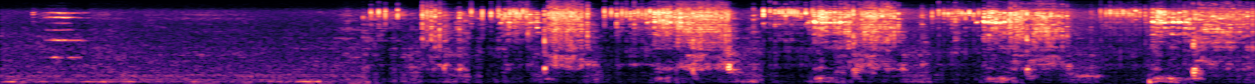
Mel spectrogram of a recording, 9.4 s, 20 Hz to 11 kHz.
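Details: Two-stroke 767 sprayer engine, fuel line improvised, repeated ratcheting recoil pulls each a second or so with no firing; won't start. Owner then adjusts carburetor fuel needle suspecting fuel mixture.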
